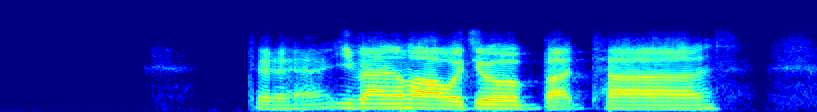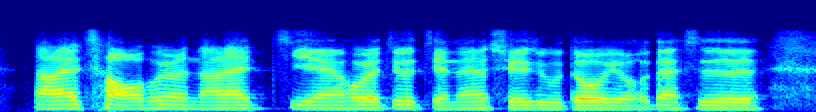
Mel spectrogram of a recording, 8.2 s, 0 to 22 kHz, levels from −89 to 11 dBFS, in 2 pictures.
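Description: Nothing is technically wrong with this speech clip.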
